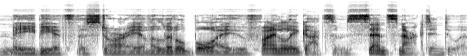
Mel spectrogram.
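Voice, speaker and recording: A man does a put-on character voice, growling and wheezy, at a medium pitch with fairly even intonation and a moderate pace. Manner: unpleasant, sneering.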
